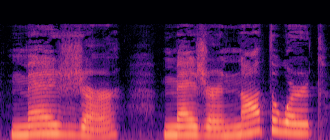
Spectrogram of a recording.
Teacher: not 后面的 t 的音略掉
